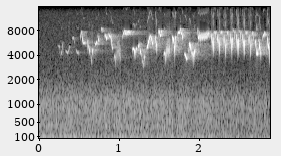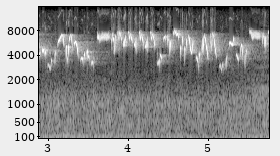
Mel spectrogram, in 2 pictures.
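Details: Rain-soaked Pacific wren song from the Squamish River Estuary, a long high-pitched stream of bubbling trills, buzzy rattles and squeaky notes run together at great speed, steady rain hiss underneath.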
